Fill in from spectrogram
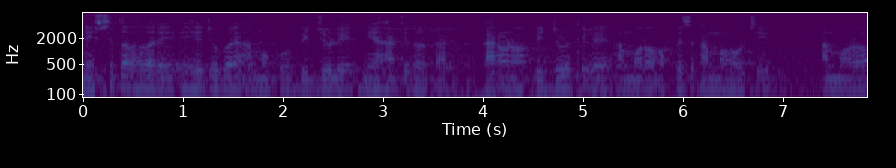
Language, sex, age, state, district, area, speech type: Odia, male, 30-45, Odisha, Cuttack, urban, spontaneous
